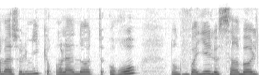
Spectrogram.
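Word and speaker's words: ρ: la masse volumique donc n'oubliez pas que ça se prononce ro alors un petit exemple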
